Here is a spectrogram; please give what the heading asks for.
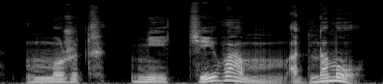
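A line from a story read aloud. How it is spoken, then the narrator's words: Uncertain question. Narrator (Russian): Он спросил неуверенно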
